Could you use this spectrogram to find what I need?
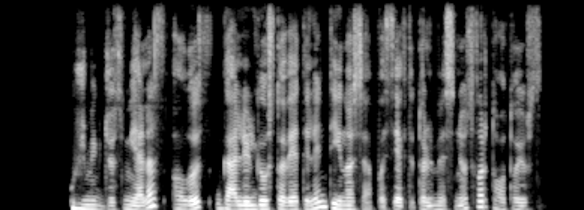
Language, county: Lithuanian, Vilnius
